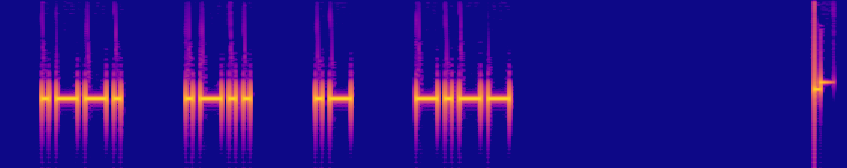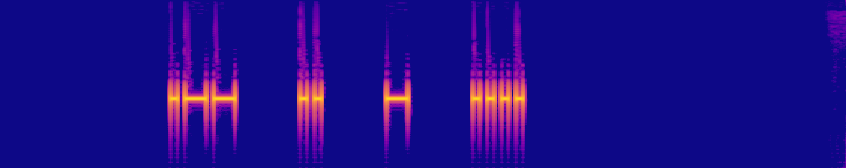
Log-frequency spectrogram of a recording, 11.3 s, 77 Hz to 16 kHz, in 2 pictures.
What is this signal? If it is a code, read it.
Morse code, heard as a keyed tone, about 25 wpm, spaced as for 14 wpm, 690 Hz. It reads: PLAY WITH
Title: 3x Character Spacing - Top 200 Words - 25wpm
